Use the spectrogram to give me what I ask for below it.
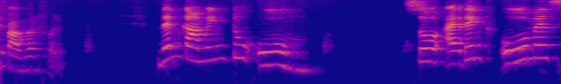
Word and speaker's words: Om: in the universe was om and it has like three syllables so a represents a represents the waking State or the beginning oh U represents the dream state or the middle and M States a deep sleep State on the n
